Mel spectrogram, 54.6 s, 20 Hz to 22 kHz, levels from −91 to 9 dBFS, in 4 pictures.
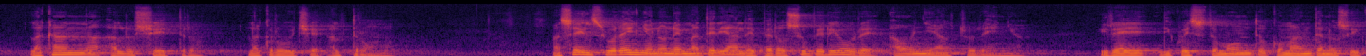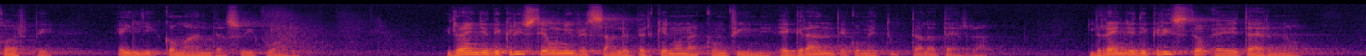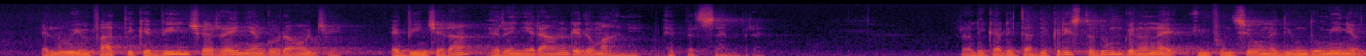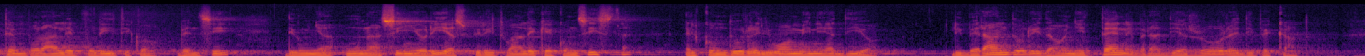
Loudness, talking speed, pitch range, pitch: -29 LUFS, 125 wpm, 95-120 Hz, 110 Hz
